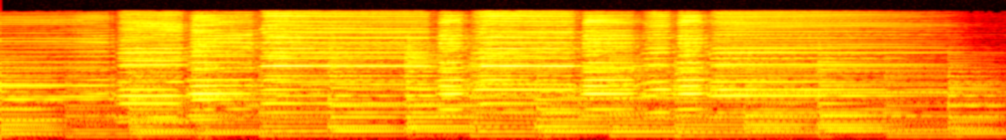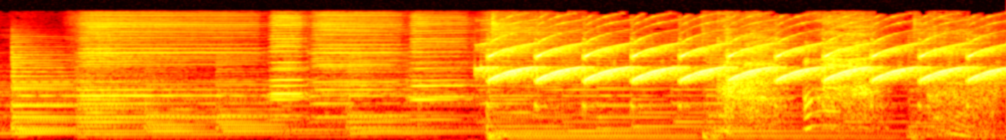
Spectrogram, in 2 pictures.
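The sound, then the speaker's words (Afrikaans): A house security alarm goes off loud after several seconds of melodic music, sounding a rapid, repeating electronic warble that continues to the end with no one talking. “Was die afstand toe hier om die alarm af te sit?”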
